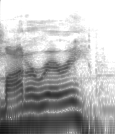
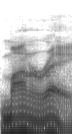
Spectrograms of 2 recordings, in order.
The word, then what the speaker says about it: Monterey: Am I saying it wrong? Is it Monterey? No, it's Monterey. Monterey. Oh, what did I say? Monterary. You added an extra R.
